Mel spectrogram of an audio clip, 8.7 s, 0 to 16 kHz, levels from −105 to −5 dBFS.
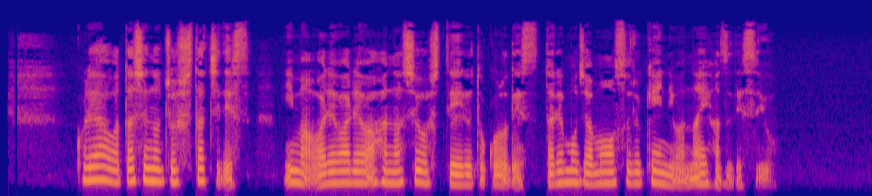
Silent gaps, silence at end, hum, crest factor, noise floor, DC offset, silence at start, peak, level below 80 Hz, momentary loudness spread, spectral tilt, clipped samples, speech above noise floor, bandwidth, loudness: none; 1 s; none; 18 dB; -79 dBFS; under 0.1%; 0.1 s; -18 dBFS; -88 dBFS; 12 LU; -3.5 dB/octave; under 0.1%; 43 dB; 11 kHz; -36 LUFS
